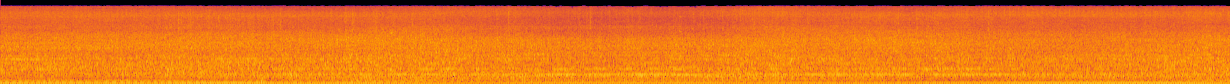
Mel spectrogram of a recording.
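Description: A plow blade scrapes and pushes snow.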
